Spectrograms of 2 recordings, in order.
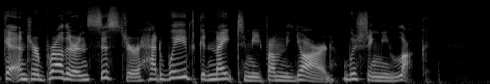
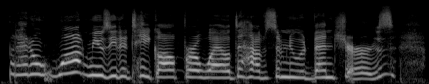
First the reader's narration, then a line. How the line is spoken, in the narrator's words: I said with a wail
